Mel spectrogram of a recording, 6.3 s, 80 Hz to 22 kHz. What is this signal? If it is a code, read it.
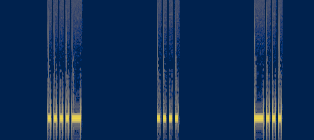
Morse code, heard as a keyed tone, about 20 wpm, spaced as for 5 wpm, 700 Hz. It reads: 4HB
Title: 236 Lesson 38e - Letter q - Three Characters 20wpm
